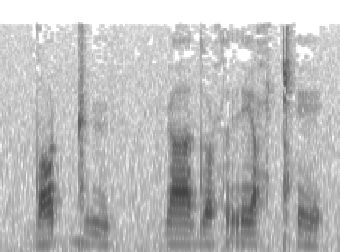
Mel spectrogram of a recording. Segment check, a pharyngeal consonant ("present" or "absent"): present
